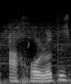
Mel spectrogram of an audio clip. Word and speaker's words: ajolotes: No sé por qué la X en México se pronuncia como J, o sea que serán ajolotes mexicanos.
